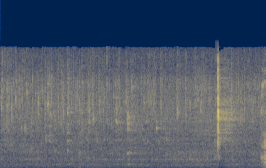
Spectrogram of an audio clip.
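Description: Steady water trickle from a reef aquarium's circulating water, with a single sharp click near the end.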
